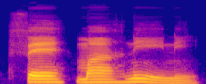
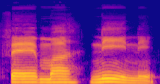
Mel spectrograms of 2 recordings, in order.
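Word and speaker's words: themanini: Femanini, femanini. And of course, I'm still putting my emphasis on the second to the last syllable, ni.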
